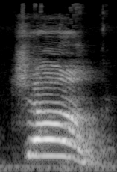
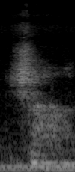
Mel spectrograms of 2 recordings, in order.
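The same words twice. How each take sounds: First: The word is shouted loudly. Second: The word is whispered softly.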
